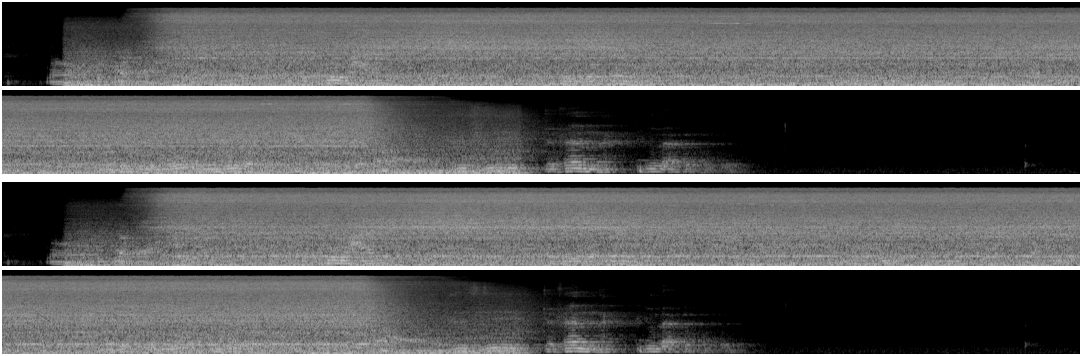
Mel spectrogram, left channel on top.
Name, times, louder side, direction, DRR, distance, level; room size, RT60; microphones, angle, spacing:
voice 1, 0.4-1.5 5.4-6.6 11.6-13.8, left 2 dB, 30° left, 5 dB, 0.6 m, -28 dB
sound 1, 0.6-16.0, left 2 dB, 90° left, 0.9 m, -26 dB
sound 2, 1.1-16.0, right 1 dB, 15° right, 1.4 m, -19 dB
voice 2, 1.1-3.8 4.4-4.7 8.2-10.8 11.7-13.1 14.4-16.8 17.1-18.1, equal, 70° right, -2 dB, 1.9 m, -30 dB
11.0 x 4.2 x 4.6 m, 1.0 s
head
